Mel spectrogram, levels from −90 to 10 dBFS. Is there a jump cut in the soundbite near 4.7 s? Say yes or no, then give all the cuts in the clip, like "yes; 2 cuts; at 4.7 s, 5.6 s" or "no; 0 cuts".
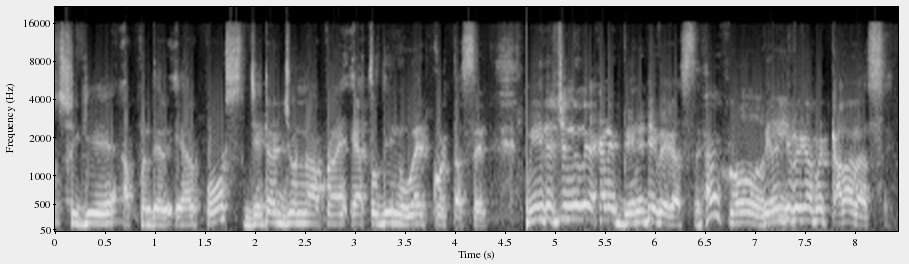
yes; 1 cut; at 4.7 s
